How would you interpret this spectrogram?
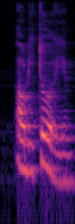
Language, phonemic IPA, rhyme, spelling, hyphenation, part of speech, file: Dutch, /ˌɑu̯.diˈtoː.ri.ʏm/, -oːriʏm, auditorium, audi‧to‧ri‧um, noun, Nl-auditorium.ogg
- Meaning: auditorium (large room for speeches, meetings, performances, etc.)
